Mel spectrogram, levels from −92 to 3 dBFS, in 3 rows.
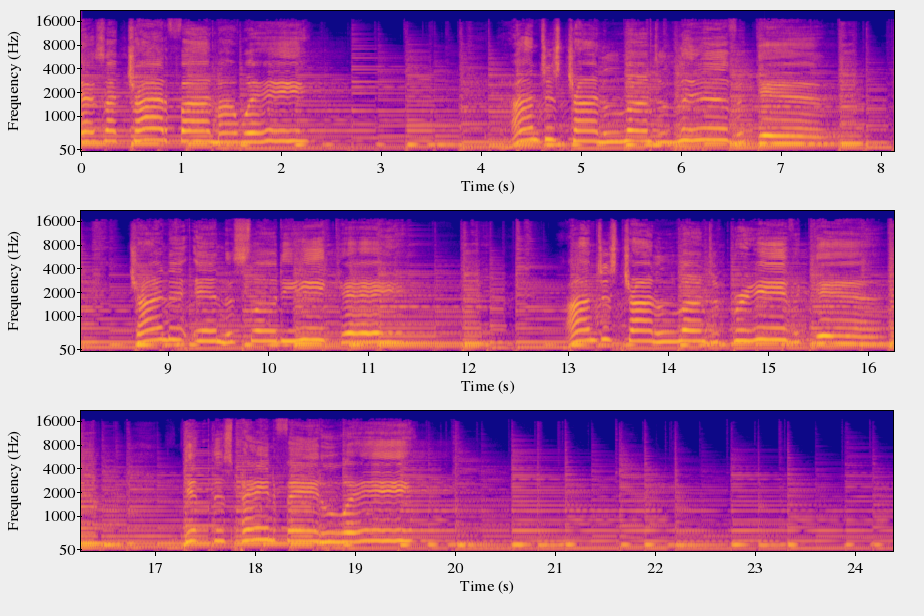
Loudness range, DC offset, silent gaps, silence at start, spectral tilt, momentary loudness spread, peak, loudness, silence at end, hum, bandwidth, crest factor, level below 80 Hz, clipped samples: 5 LU; under 0.1%; none; 0 s; -4.5 dB/octave; 14 LU; 0 dBFS; -17 LUFS; 0 s; none; 17.5 kHz; 18 dB; -48 dBFS; under 0.1%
